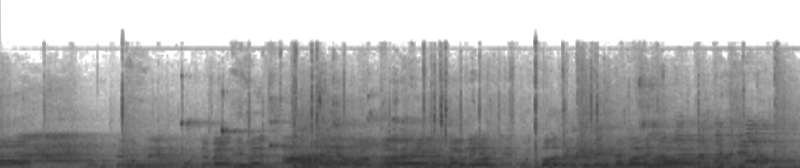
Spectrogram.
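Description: Basketball dribbled on a wooden gym floor during a game, the bounces mixed with players and the bench shouting in a reverberant hall.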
